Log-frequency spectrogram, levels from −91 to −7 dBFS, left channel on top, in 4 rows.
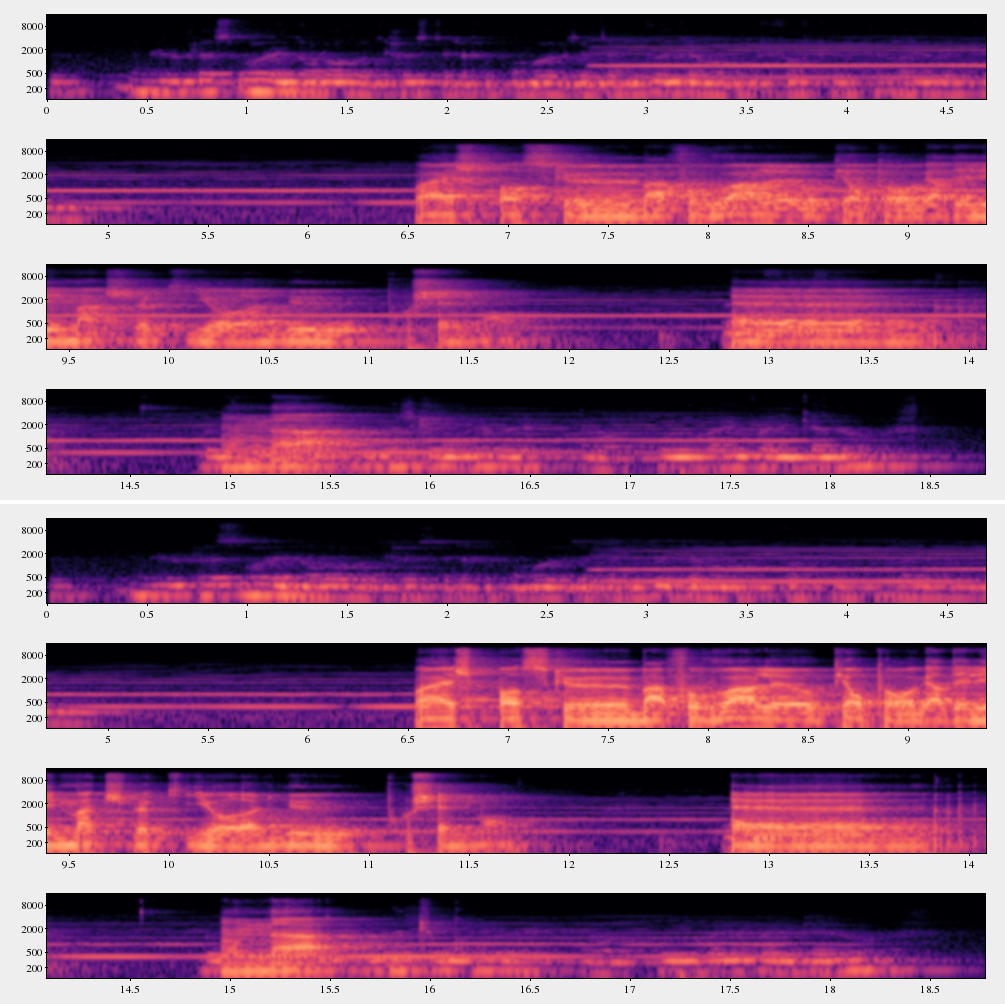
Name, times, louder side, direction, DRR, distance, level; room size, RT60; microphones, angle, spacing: voice 1, 0.0-4.9 12.7-13.5 14.8-18.4, left 2 dB, 70° left, 3 dB, 0.8 m, -39 dB
sound 1, 2.7-17.8, left 1 dB, 20° left, 0.8 m, -42 dB
voice 2, 6.5-11.8 12.8-13.8 14.9-15.5 15.8-15.9, right 4 dB, 40° right, 8 dB, 0.4 m, -25 dB
7.4 x 3.6 x 3.5 m, 1.2 s
head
